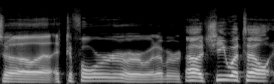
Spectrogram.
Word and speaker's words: Ejiofor: It's Ejiofor or whatever. Oh, Chiwetel Ejiofor.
